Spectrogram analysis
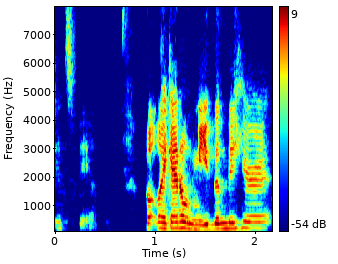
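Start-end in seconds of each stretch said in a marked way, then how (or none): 0.0-0.4 very soft muttered correction; under the breath. Retold or imitated. Guest privately correcting friends who get the surname wrong, under the breath. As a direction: slip it out barely audibly, just for yourself. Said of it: "under my breath, I'll be like".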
